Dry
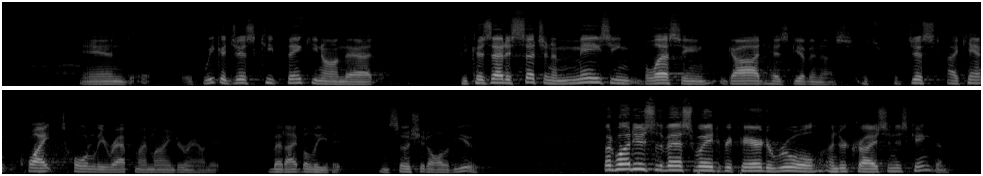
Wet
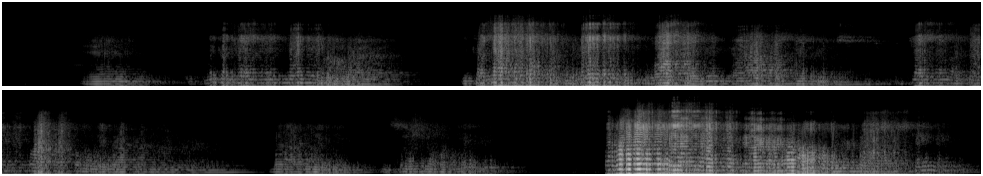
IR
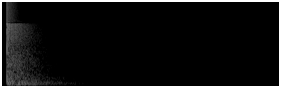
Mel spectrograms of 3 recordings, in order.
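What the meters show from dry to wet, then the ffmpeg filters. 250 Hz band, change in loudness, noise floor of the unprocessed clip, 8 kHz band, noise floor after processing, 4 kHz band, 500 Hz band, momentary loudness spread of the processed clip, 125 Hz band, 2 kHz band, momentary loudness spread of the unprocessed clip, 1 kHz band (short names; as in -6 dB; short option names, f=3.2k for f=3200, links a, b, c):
+2.5 dB, +6.5 dB, -75 dBFS, +8.0 dB, -74 dBFS, +11.0 dB, +1.0 dB, 23 LU, +2.0 dB, +4.5 dB, 16 LU, +6.5 dB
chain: -filter_complex "[0:a]asplit=2[a][b];[b]aeval=exprs='clip(val(0),-1,0.0398)':c=same,volume=-9.5dB[c];[a][c]amix=inputs=2:normalize=0,lowpass=f=3.8k:t=q:w=2.3[d];[1:a]atrim=start_sample=2205,afade=t=out:st=0.44:d=0.01,atrim=end_sample=19845[e];[d][e]afir=irnorm=-1:irlink=0,aeval=exprs='0.562*(cos(1*acos(clip(val(0)/0.562,-1,1)))-cos(1*PI/2))+0.178*(cos(3*acos(clip(val(0)/0.562,-1,1)))-cos(3*PI/2))+0.0891*(cos(4*acos(clip(val(0)/0.562,-1,1)))-cos(4*PI/2))+0.00708*(cos(5*acos(clip(val(0)/0.562,-1,1)))-cos(5*PI/2))+0.02*(cos(7*acos(clip(val(0)/0.562,-1,1)))-cos(7*PI/2))':c=same,aecho=1:1:204:0.398,volume=1.5dB"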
